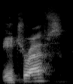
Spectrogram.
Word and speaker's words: Ahrefs: but then we used another tool called hrefs uh it's spelled out like the HTML code ahrefs hrefs what is showing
